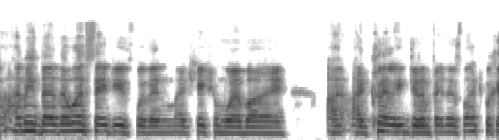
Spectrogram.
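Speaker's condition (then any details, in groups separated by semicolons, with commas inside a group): Cerebral palsy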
